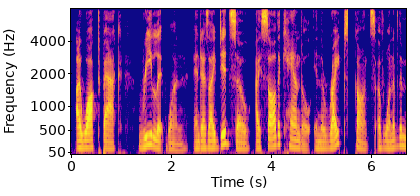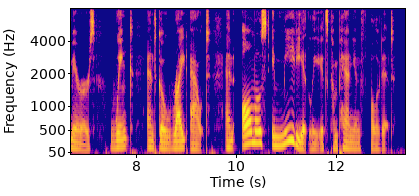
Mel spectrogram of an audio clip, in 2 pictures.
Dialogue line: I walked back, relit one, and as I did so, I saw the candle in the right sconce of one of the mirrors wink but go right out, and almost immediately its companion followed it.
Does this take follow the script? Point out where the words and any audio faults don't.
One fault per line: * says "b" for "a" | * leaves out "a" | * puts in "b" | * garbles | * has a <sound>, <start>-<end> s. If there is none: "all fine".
* has a dropout, 5.5-5.7 s
* says "and" for "but"
* has a dropout, 12.6-12.7 s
